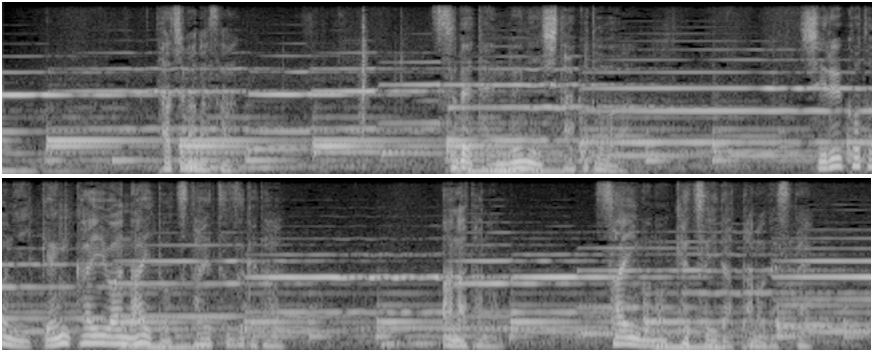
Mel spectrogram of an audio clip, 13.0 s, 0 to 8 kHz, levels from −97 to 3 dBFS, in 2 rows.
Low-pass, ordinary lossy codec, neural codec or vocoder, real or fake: 7.2 kHz; none; none; real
